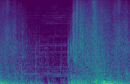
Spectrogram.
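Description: Casting the Depulso spell in Hogwarts Legacy gives a loud, heavy whoosh and boom that drops to a brief hush and then returns as a dense, rumbling burst.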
